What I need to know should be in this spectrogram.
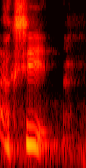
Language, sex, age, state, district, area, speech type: Bodo, female, 45-60, Assam, Kokrajhar, urban, read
